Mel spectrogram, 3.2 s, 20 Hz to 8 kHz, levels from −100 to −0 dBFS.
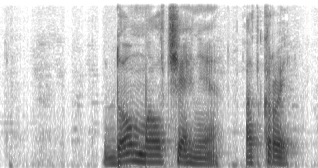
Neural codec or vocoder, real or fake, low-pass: none; real; 7.2 kHz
